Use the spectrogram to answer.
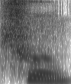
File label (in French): "Bishop", French; fou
